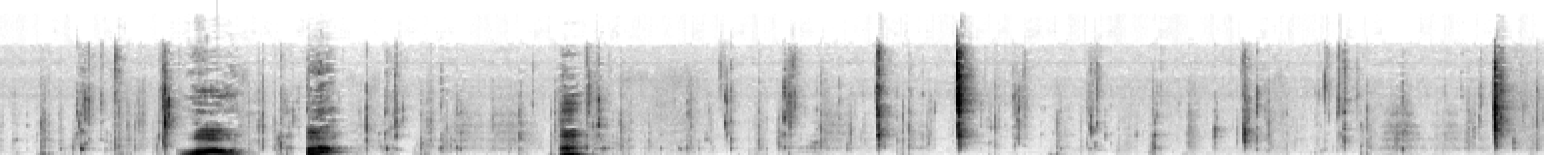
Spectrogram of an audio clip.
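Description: Someone bites and chews food, with crunchy bites and wet chewing at close range, mixed with short vocal exclamations and sporadic clicks in a quiet room.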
